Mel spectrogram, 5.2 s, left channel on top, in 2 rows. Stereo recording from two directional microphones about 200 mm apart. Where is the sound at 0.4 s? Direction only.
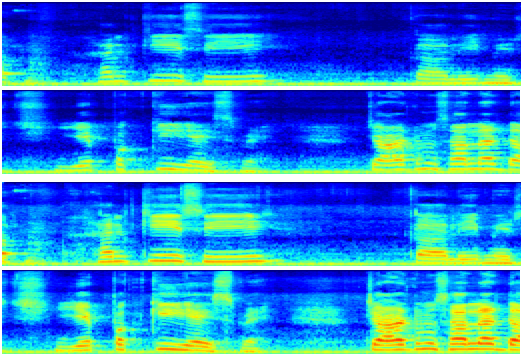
50° right (ahead or behind).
